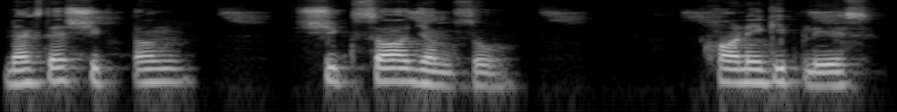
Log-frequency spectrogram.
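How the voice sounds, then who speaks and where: A man with a slightly raised voice leads a language lesson. He explains each exam question patiently and repeats phrases to make their meaning clear. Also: a little high, steady tone, unhurried. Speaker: Korean language teacher.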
